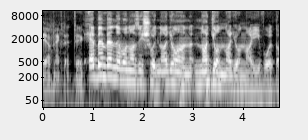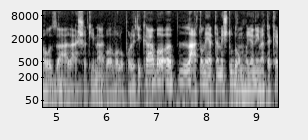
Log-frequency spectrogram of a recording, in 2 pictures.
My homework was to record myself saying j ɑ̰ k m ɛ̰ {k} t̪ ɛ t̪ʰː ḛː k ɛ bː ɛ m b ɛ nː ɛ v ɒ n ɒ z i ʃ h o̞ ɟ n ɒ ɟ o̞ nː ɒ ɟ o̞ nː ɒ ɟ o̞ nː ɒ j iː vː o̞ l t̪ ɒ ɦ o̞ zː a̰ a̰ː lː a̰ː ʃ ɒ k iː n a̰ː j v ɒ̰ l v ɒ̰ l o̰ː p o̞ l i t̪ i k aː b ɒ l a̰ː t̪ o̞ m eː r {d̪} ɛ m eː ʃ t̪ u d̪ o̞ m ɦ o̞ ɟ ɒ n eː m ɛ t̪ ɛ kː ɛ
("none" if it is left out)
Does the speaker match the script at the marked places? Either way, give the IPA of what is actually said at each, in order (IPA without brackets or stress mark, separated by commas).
k, t̪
